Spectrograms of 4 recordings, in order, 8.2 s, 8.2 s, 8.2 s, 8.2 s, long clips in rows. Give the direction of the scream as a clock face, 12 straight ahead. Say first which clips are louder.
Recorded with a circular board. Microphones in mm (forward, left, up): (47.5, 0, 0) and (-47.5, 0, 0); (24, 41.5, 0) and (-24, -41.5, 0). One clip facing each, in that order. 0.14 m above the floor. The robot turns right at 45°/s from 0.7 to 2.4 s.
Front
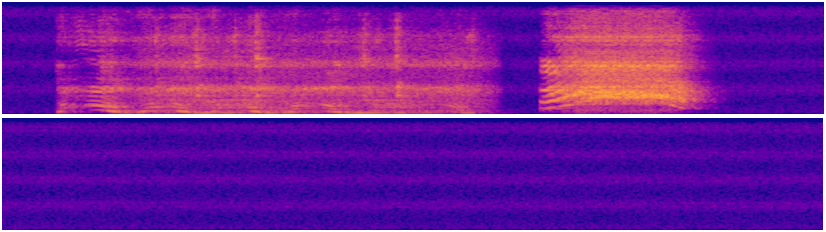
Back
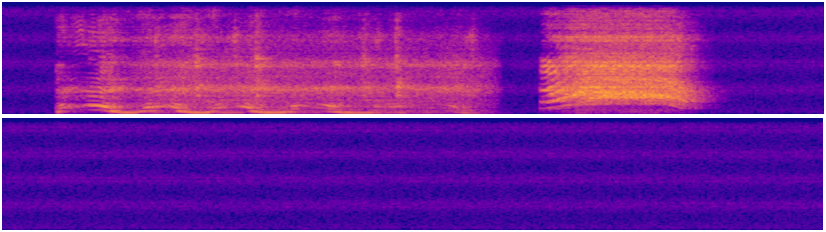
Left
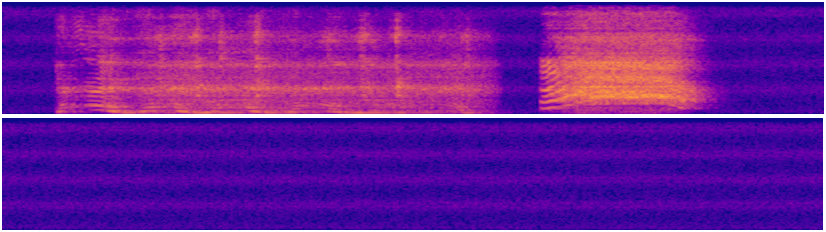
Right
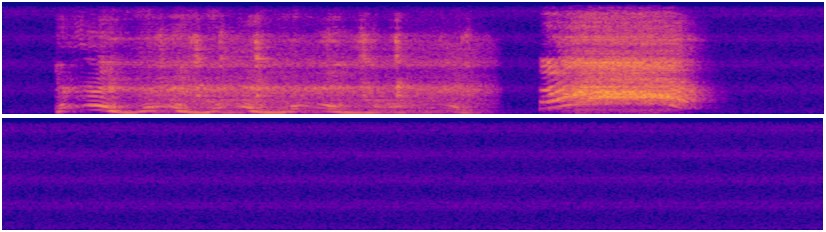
Front 1 dB, right 1 dB; 2 o'clock.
